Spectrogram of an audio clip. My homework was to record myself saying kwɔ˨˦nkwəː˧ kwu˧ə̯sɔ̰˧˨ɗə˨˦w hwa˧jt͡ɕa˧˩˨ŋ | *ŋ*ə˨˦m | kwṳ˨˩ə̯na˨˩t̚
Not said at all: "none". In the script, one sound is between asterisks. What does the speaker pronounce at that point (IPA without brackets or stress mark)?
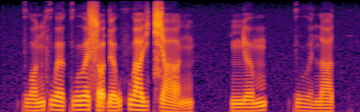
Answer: ɲ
